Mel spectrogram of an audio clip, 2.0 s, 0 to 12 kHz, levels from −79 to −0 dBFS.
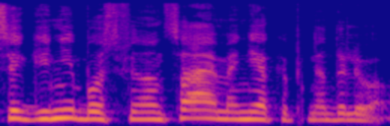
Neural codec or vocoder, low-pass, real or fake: none; 10.8 kHz; real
